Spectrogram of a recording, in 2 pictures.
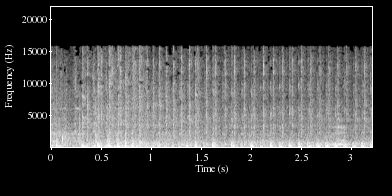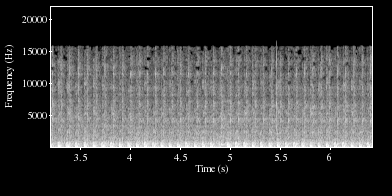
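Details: Older MTD riding mower being readied for a new owner, after fitting a lighted switch: cranks, catches within a second, settles into an even thumping idle about four beats a second; runs healthy.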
